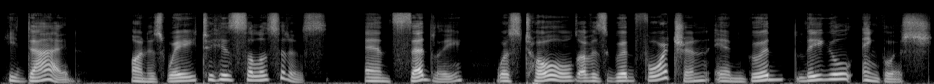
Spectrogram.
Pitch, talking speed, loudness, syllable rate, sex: 170 Hz, 130 wpm, -20 LUFS, 3.5 syllables/s, female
